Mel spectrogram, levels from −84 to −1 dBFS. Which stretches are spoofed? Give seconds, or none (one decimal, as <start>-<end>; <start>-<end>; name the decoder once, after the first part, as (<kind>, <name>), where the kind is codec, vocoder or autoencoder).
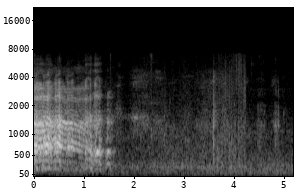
0.0-1.3 (vocoder, Vocos)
